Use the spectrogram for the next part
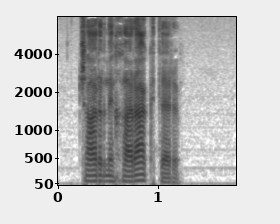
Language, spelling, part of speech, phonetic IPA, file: Polish, czarny charakter, phrase, [ˈt͡ʃarnɨ xaˈraktɛr], Pl-czarny charakter.ogg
